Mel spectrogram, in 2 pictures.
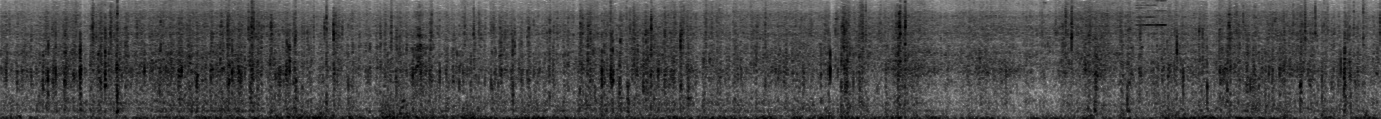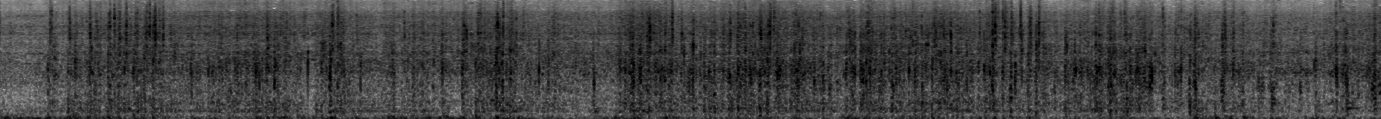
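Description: Mountain bike descending a rough, stony track: tyres crunching over loose rock, with constant knocks and rattles from the bike as it is pounded over the stones, over a low wind rumble on the camera's microphone.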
